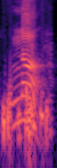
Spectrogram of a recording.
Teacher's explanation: जहां पे दांत जुड़े हुए हैं मसूड़ों से, जीभ वहां पे स्पर्श करती है। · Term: वर्ष ध्वनि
